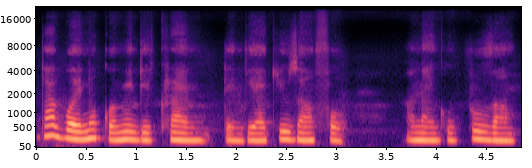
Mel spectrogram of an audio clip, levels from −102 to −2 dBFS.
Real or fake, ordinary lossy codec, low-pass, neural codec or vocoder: fake; none; 19.8 kHz; autoencoder, 48 kHz, 32 numbers a frame, DAC-VAE, trained on Japanese speech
